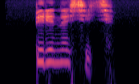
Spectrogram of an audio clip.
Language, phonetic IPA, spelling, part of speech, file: Russian, [pʲɪrʲɪnɐˈsʲitʲ], переносить, verb, Ru-переносить.ogg
- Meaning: 1. to transfer, to carry, to transport (somewhere) 2. to carry over (a word) to the next line 3. to postpone, to put off 4. to extend (to) 5. to bear, to endure, to stand, to tolerate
